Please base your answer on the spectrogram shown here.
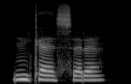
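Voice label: "nc'èssere", Sardinian, female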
